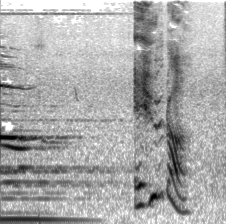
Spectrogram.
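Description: Cartoon soundtrack: a sustained musical chord over a low bass tone fades away during the first second. Then a short high vocal sound slides down in pitch, like a small mewing cry.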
